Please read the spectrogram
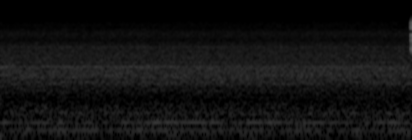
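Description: Near silence: a faint steady hiss with a low hum underneath.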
